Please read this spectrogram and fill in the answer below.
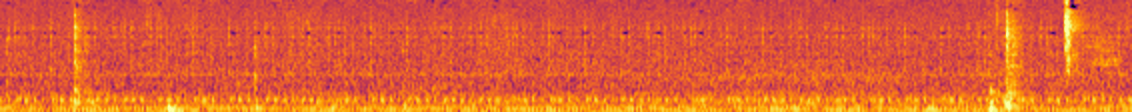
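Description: A steady low hum of room tone, with a few light clicks of fingertips tapping a tablet screen, the last two close together near the end.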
